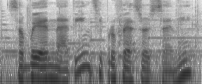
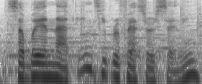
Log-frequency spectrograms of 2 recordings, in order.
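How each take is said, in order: The two takes are said the same way.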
